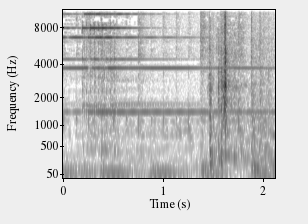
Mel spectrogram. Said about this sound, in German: Anruf bei Bonnon.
